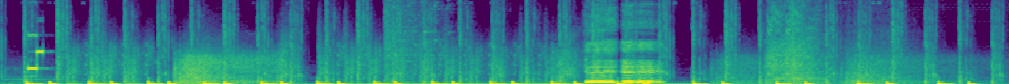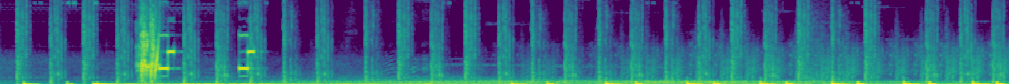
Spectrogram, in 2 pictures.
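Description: Quick running footsteps thud over hard ground.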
